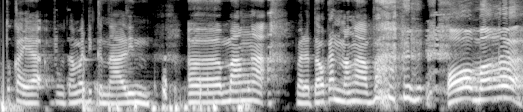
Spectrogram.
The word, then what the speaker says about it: manga: kalau Oke jadi kan manga itu komik Jepang Tapi kalau aku dengar dari orang Jepangnya langsung tuh bacanya mangga jadi kayak emang kedingannya kayak mangga di kita Iya enggak salah sih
